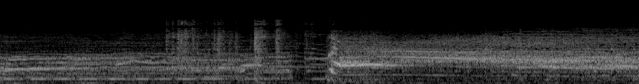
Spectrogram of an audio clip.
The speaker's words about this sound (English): Wow. What are you going to do? You're just screaming.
